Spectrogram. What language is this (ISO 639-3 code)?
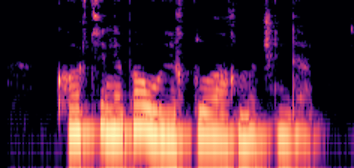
kat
